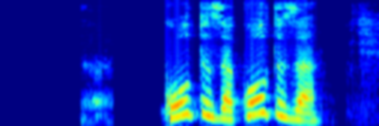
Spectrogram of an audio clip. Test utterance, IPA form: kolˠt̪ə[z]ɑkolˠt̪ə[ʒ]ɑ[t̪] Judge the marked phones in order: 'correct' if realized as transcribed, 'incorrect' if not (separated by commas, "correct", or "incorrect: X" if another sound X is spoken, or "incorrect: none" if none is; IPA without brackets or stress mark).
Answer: correct, incorrect: z, incorrect: none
